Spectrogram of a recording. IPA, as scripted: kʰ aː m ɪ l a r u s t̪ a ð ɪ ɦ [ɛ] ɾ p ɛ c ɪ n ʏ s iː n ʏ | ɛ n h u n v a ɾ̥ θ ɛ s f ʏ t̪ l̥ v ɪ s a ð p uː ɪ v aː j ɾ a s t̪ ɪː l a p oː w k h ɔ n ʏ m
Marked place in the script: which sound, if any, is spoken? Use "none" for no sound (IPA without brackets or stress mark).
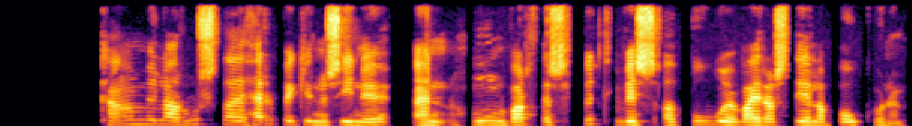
ɛ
